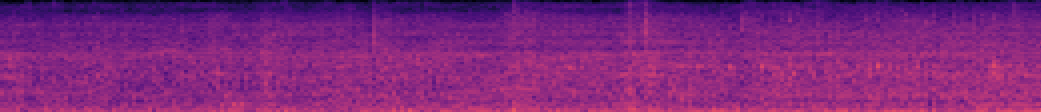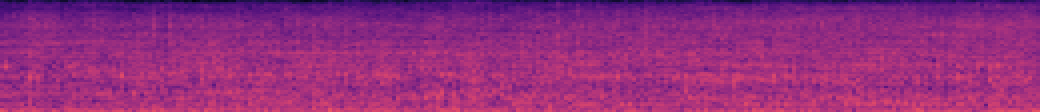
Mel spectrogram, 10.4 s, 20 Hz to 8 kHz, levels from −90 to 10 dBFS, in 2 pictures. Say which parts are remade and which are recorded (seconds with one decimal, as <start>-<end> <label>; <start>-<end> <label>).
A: 0.0-3.6 remade; 3.6-5.0 recorded; 5.0-10.4 remade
